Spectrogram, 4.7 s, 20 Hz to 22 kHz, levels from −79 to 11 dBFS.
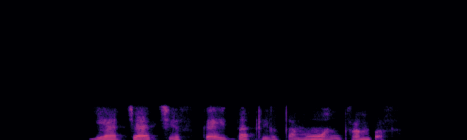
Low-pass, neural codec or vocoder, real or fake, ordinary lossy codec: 5.4 kHz; codec, 44.1 kHz, 2.6 kbps, DAC; fake; Opus, 16 kbps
